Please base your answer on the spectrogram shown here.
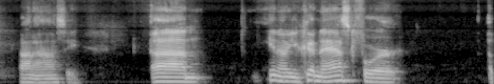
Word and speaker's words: Ta-Nehisi: Ta-Nehisi.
